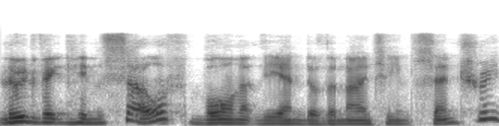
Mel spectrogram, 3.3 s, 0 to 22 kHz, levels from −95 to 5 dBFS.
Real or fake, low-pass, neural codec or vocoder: fake; 7.2 kHz; codec, 44.1 kHz, 2.6 kbps, SNAC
